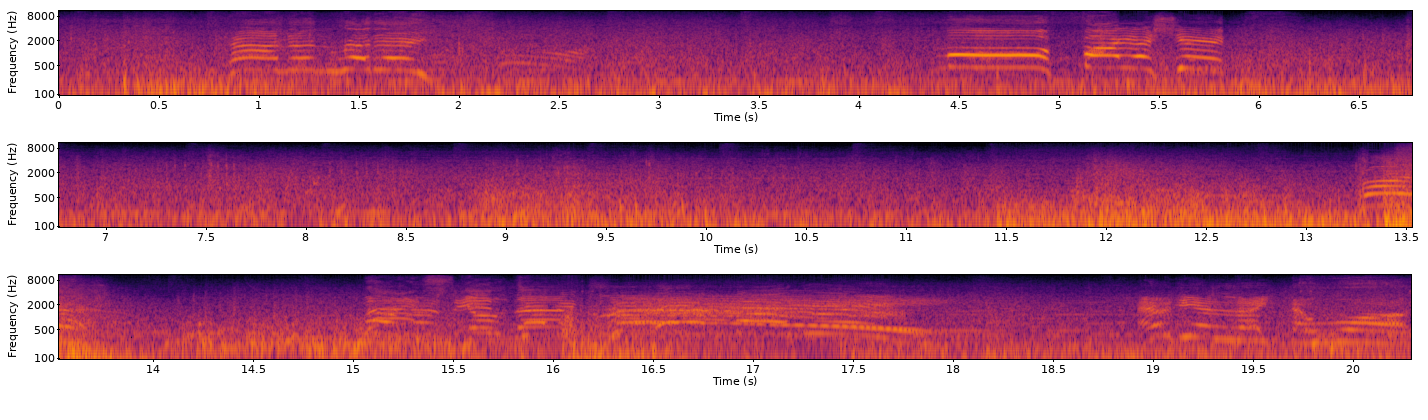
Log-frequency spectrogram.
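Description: Naval cannon fire and booming explosions in the Assassin's Creed Rogue video game, with repeated blasts during a ship battle against fire ships, mixed under shouted crew voices and game dialogue.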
